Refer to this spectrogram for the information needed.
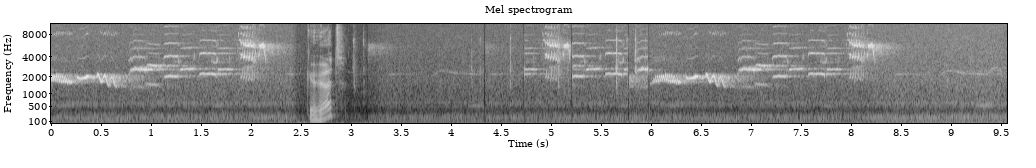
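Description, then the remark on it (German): A blackbird sings a clear, melodic phrase of fluting notes, repeating it a few seconds later over a steady low rumble, with a brief spoken word in between. “Ähm, und da ja Frühling ist, passend zu dieser Jahreszeit jetzt für den Frühlingsanfang morgen mal etwas sehr Kurioses, was eine Amsel fabriziert hat. Jetzt hört mal hin, die Tonfolge, wie die Amsel macht.”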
